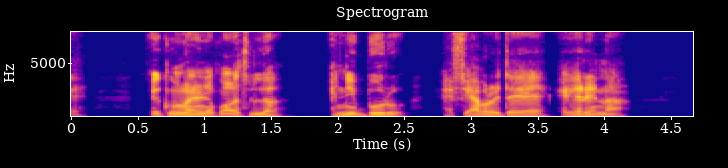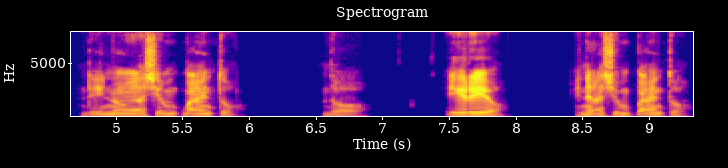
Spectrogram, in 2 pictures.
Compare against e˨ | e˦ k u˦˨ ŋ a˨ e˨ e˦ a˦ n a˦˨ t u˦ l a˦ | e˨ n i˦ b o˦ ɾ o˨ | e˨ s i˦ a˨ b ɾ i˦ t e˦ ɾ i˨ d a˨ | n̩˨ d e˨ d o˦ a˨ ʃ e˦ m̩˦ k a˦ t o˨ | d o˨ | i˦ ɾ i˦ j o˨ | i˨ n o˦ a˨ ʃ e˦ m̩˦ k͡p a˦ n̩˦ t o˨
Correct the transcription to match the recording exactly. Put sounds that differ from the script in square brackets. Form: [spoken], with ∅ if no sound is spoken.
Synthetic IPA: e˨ | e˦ k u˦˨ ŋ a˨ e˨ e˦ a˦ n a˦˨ t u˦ l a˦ | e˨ n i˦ b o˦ ɾ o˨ | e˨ [f] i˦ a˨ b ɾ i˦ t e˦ ɾ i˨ [n] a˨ | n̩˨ d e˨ [n] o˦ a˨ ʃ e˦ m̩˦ [k͡p] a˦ t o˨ | d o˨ | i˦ ɾ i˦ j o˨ | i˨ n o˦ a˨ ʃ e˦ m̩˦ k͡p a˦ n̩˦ t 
